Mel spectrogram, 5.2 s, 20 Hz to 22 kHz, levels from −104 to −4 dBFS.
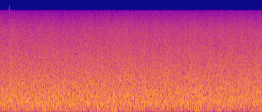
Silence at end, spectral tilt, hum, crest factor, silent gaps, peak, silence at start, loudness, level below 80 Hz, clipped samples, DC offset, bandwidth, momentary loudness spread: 0 s; -3.5 dB/octave; none; 14 dB; none; -10 dBFS; 0 s; -24 LUFS; -44 dBFS; under 0.1%; under 0.1%; 16 kHz; 1 LU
